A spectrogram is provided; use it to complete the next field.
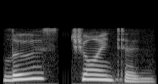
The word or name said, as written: loose-jointed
